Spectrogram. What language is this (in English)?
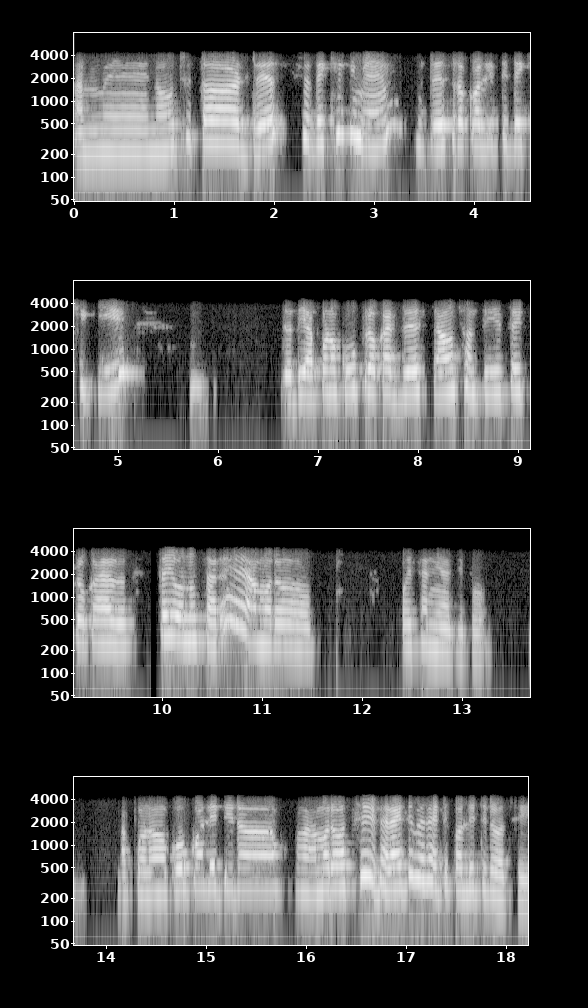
Odia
